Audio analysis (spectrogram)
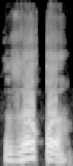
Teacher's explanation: تو یہاں پہ قاف کے اوپر جزم ہے، قلقلہ کر کے پڑھیں گے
